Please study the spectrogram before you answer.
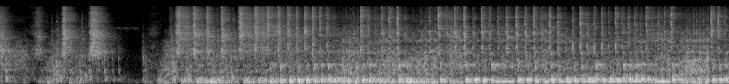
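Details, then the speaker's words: Royal Enfield Bullet, around 2013 model, single cylinder: catches and settles into a lumpy idle, about four beats a second, with a sharp puffing hiss on each beat, compression leaking from the engine, causing poor starting and mileage. "Compression sound பாருங்க இந்த இடத்துக்கு leakage ஆகுதா நல்லா தெரியும்"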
